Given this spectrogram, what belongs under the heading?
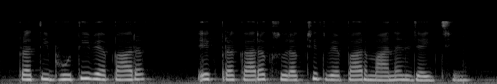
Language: Maithili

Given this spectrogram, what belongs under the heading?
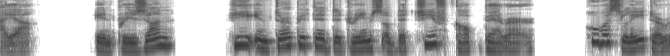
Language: Filipino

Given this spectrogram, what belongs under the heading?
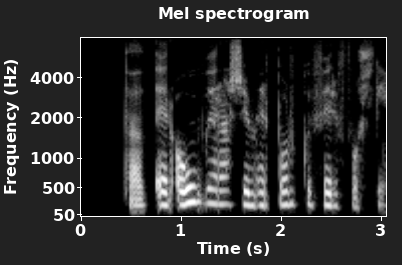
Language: Icelandic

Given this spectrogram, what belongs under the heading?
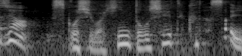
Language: Japanese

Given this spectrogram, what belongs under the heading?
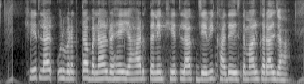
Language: Magahi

